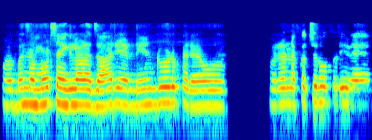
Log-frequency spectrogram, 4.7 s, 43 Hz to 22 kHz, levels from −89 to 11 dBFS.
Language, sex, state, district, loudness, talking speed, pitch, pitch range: Rajasthani, male, Rajasthan, Nagaur, -16 LUFS, 220 wpm, 215 Hz, 205-220 Hz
